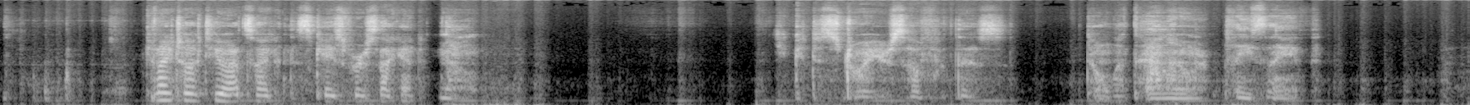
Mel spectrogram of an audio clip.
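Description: A woman speaks earnestly, heard through a small loudspeaker.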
